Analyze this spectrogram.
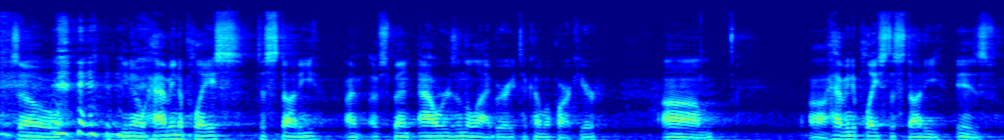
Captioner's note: laughter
